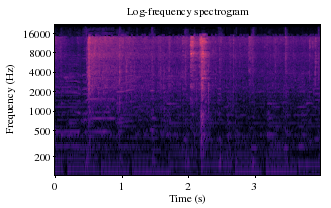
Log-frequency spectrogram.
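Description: Egg dosa frying in coconut oil on a pan gives a steady, close sizzle throughout, with a couple of brief scrapes and clinks from the spatula or pan as it is turned.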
